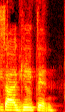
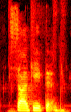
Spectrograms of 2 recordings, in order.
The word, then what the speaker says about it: Sagitin: Can you tell me how to say it? And it's Cree, right? That's the, can you? – Sagitin. – Sagitin. – Sagitin. Yes, I love you.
